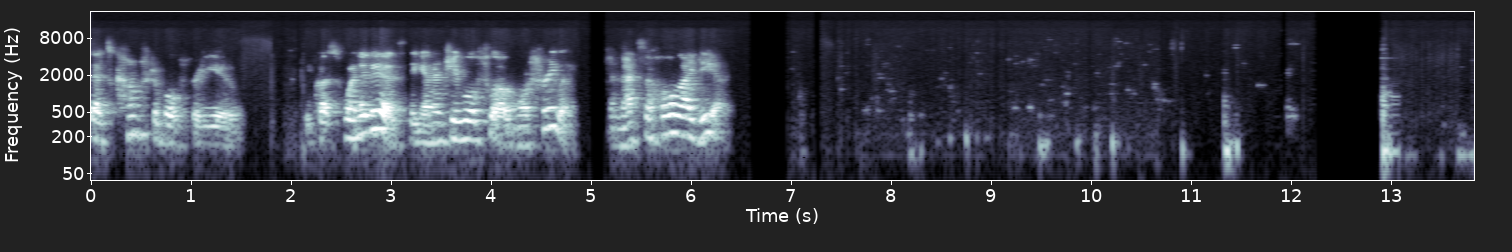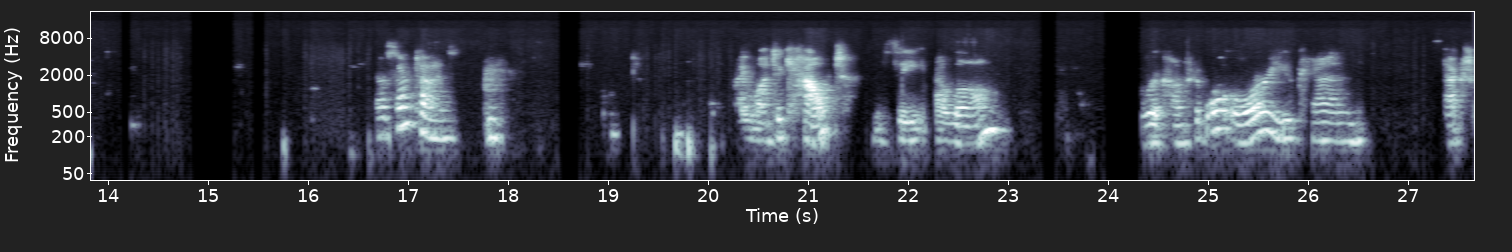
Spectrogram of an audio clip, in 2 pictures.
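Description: An elderly woman speaks calmly and slowly, close to a microphone, with long pauses.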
